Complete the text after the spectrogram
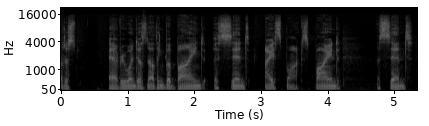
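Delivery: low, soft, bored listing of maps; deadpan bit. Acted. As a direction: drone the map list like a tired joke. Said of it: "trying to do a bit".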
